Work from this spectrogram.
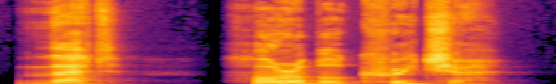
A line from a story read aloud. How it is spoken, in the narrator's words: choked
